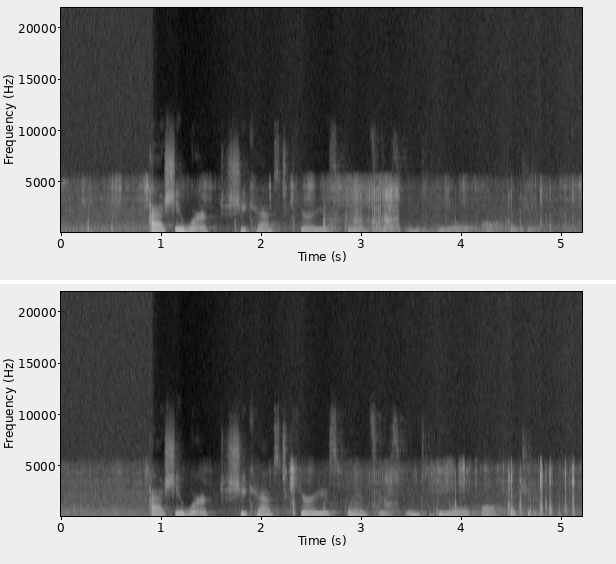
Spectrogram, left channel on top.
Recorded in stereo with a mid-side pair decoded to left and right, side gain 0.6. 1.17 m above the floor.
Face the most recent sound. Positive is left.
turn(degrees=-45)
